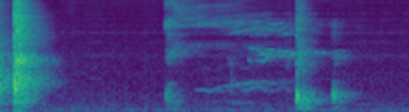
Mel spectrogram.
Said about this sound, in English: Clap twice.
